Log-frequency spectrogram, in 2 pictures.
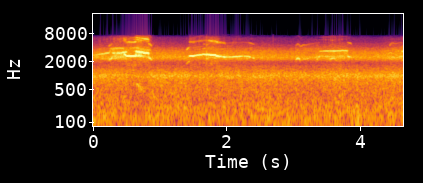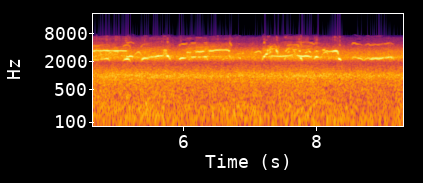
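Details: Ospreys at a nest on July 1, 2021: chicks about two months old fighting over a large headless striped bass just delivered. High whistled chirps, several sliding or falling in pitch, come in uneven bursts over a steady background hiss.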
